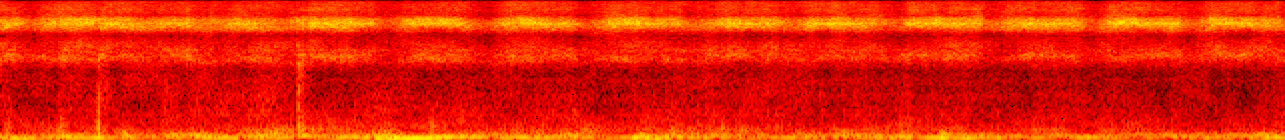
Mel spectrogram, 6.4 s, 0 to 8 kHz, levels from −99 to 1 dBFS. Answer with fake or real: fake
